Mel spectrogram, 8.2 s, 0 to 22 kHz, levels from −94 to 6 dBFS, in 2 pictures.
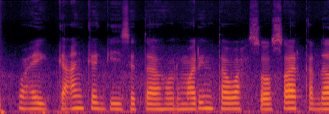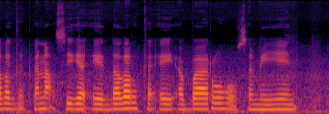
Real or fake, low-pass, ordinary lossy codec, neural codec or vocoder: real; none; none; none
